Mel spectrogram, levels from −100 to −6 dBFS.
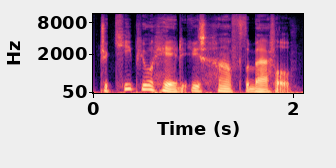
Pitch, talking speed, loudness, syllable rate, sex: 110 Hz, 230 wpm, -17 LUFS, 4.7 syllables/s, male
